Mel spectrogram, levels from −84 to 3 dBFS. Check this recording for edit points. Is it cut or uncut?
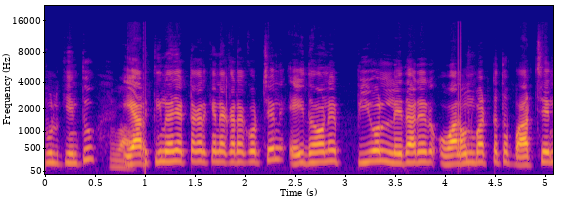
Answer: cut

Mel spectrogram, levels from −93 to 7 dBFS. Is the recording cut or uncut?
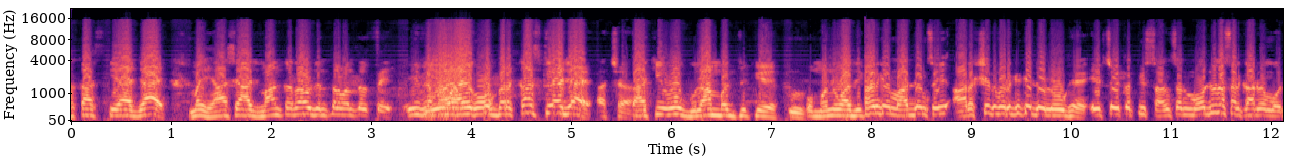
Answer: cut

